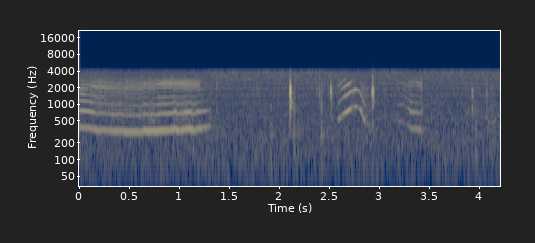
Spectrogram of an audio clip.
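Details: Komondor puppies, a day old, whine: a steady mid-pitched whimper held for over a second, then several short arching squeaks that rise and fall, with soft rustling between them.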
